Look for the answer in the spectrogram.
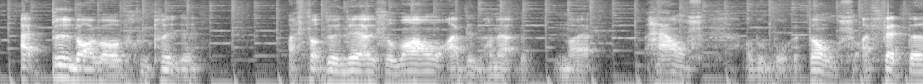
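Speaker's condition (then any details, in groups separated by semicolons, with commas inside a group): Tongue cancer; half tongue removed, arm-flap reconstruction, bottom teeth removed, radiotherapy; post surgery and radiotherapy; slurred, worse when tired or hot, saliva builds, relearned swallowing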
